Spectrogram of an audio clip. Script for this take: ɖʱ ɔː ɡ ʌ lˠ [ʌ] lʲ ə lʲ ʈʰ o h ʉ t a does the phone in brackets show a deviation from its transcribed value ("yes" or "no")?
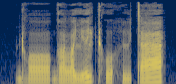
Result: yes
